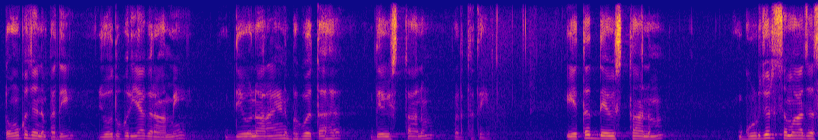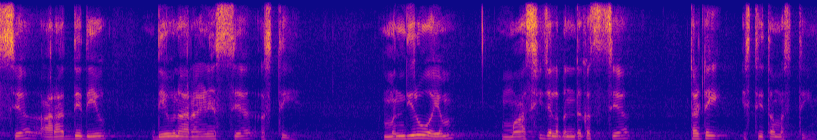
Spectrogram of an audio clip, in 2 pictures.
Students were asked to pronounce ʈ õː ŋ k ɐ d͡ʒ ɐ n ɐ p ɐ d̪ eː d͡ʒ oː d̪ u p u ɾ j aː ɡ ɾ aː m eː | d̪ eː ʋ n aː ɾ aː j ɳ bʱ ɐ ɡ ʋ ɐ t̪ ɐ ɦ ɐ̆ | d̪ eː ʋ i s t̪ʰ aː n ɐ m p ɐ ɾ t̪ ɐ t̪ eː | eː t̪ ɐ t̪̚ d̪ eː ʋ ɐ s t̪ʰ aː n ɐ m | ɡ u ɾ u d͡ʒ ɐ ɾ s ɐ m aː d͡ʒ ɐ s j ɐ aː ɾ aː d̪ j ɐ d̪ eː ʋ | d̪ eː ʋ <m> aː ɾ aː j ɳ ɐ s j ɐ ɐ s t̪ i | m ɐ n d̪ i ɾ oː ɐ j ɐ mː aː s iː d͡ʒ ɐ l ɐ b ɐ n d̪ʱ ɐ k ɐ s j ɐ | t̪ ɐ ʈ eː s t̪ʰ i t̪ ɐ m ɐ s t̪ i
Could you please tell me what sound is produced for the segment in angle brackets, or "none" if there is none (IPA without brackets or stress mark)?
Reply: n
